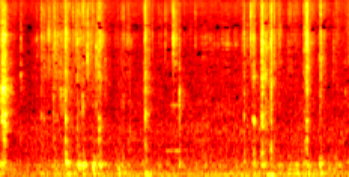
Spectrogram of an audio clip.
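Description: A utility knife blade shaves a solid tan bar of dry soap with an embossed logo, held in the hand, scraping off thin flakes that pile up on a wooden table. The sound is a run of dry, bright, crackly scraping strokes at an uneven pace, each with a sharp rasp and almost no ring.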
